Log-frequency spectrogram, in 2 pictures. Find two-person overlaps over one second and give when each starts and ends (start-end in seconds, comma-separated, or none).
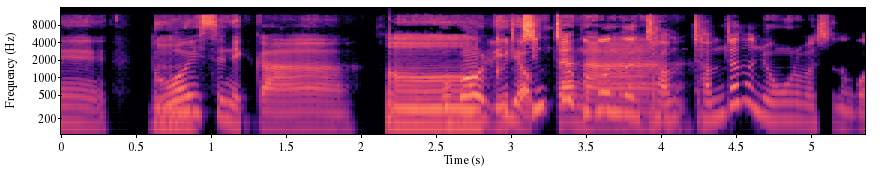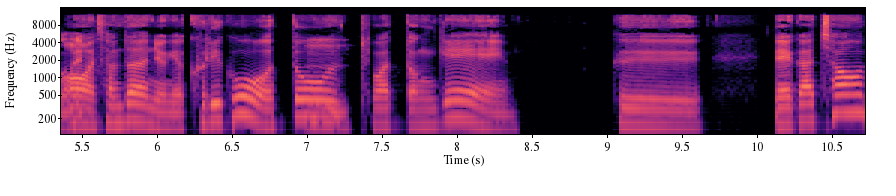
2.5-4.3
